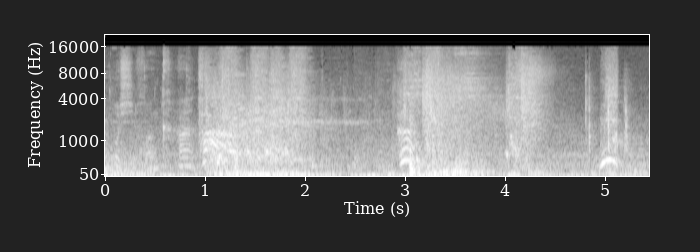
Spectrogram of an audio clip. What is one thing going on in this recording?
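Game spell effects whoosh and clash during a fight.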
